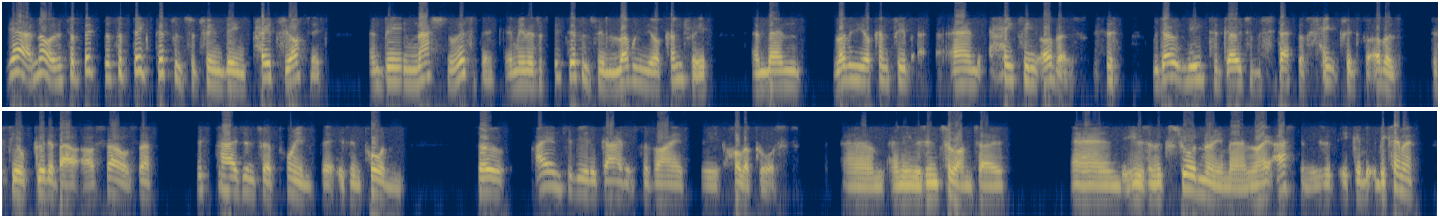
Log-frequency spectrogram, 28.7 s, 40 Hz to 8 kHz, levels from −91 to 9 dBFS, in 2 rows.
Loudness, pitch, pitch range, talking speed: -19 LUFS, 140 Hz, 105-170 Hz, 180 wpm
